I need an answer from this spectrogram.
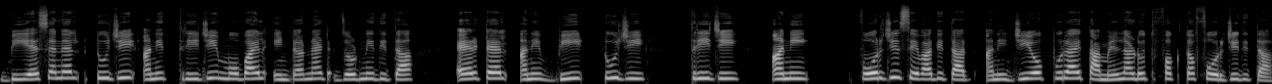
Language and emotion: Goan Konkani, neutral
